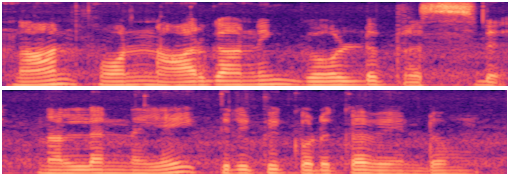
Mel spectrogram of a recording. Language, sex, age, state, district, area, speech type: Tamil, male, 18-30, Tamil Nadu, Erode, rural, read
